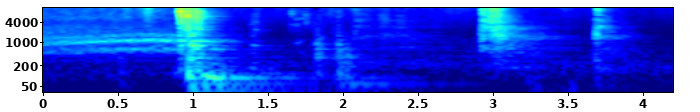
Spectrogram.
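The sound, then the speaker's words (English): The heavy hatch door of a small submarine named Atlantis, placed in a break in the ice, swings shut with one deep, booming thunk, followed by three lighter metallic clicks spaced about a second apart as it locks. No voices. “Let me just climb in, close up the hatch door.”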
